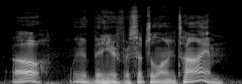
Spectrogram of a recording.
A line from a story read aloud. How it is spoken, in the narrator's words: Gatekeeper Lindsay sighed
